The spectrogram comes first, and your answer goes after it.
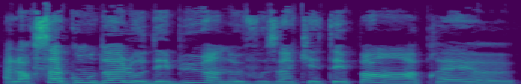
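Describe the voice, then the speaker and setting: A woman's voice: fairly high pitch, a little fast, a little mellow. A woman hosting a craft tutorial, chatting casually and thinking aloud with fillers. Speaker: craft channel host.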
